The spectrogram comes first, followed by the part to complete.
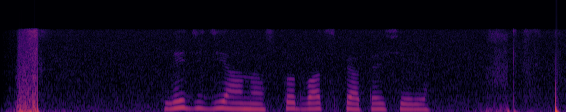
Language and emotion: Russian, neutral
